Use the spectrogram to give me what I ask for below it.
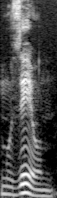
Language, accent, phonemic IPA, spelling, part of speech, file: German, Germany, /muˈzeːʊm/, Museum, noun, De-Museum.ogg
- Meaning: museum (building or institution dedicated to the protection and exhibition of items with scientific, historical, cultural or artistic value)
